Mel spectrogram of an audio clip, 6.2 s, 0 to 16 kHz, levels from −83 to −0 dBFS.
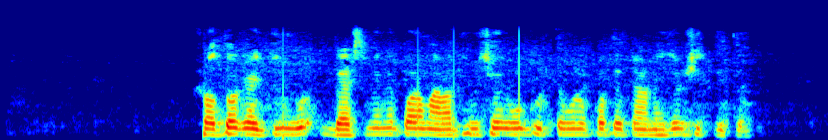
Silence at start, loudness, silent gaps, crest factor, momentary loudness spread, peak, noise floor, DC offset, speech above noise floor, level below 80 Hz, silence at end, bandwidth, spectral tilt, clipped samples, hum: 1.5 s; -18 LUFS; none; 16 dB; 12 LU; -2 dBFS; -71 dBFS; under 0.1%; 54 dB; -56 dBFS; 0.6 s; 7.4 kHz; -7.5 dB/octave; under 0.1%; none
